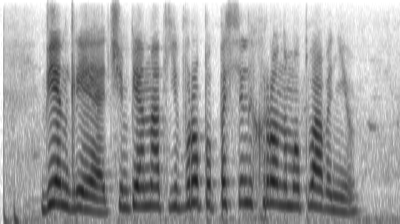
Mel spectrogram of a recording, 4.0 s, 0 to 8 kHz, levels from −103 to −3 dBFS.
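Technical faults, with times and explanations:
No technical faults can be heard in this speech.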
